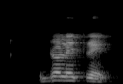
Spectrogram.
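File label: "hidroelektrik", Malay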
